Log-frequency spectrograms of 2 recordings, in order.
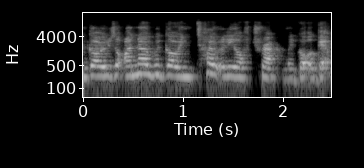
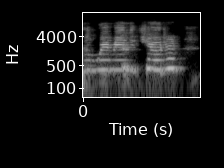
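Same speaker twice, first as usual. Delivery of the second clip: put-on weepy, sorrowful, tearful woman's voice, pitched up; 8 semitones higher, 4 dB quieter than usual. Doing an impression of a woman answering an interviewer, imitating a woman crying. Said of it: "can I do an impression?".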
